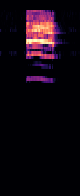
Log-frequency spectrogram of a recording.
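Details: A single barn owl call: one loud, high, even tone with strong overtones, held for about half a second and then cut off sharply, in otherwise quiet surroundings.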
